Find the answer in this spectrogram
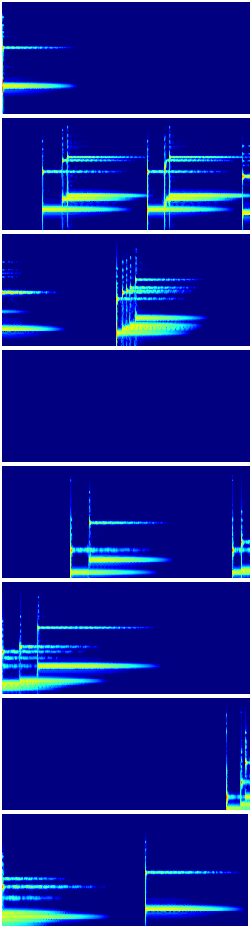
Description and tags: FX Made up mobile phone alerts Samsung iphone SYNTHY
Samsung or iphone style alert tones, made by converting existing mobile phone tones to midi and then playing with a synth (omnisphere) and changing the odd note.
alert, bing, bong, buzz, iphone, mobile, phone, samsung, telephone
